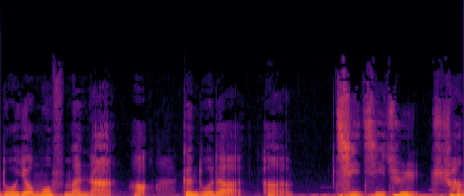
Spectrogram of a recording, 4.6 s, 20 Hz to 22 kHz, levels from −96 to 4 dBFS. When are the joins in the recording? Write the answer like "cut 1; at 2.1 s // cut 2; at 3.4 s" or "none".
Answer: none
